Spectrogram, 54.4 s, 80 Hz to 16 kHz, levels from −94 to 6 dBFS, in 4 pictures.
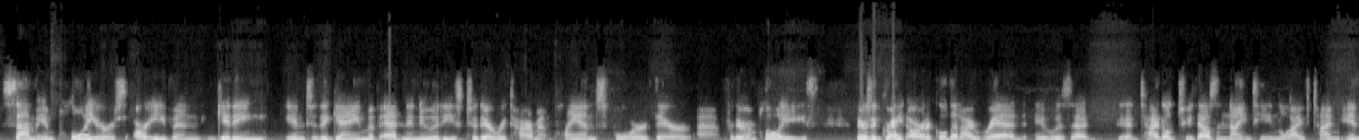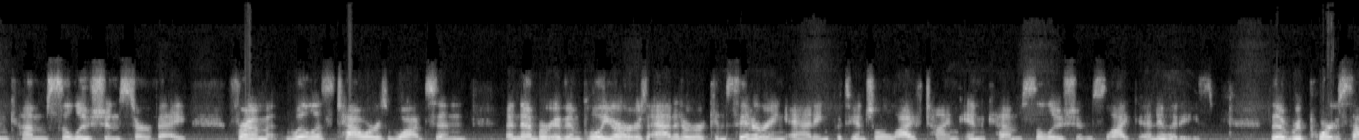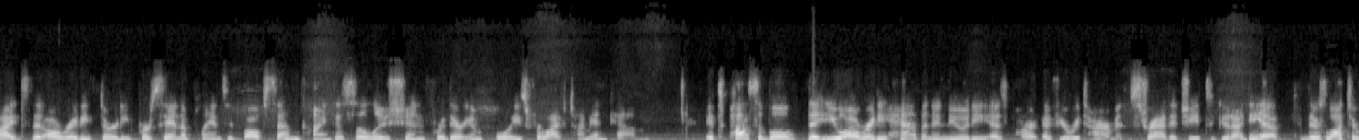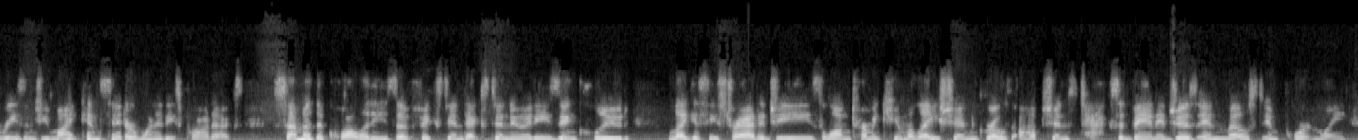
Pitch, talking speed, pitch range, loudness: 180 Hz, 140 wpm, 160-210 Hz, -17 LUFS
